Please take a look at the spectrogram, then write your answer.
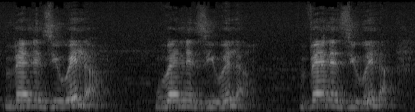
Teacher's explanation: there are total three syllables and the stress is on the third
